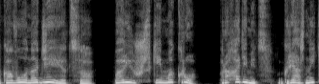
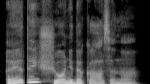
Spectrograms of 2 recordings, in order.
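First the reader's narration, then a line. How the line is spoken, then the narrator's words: Feigned indifference. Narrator (Russian): искусственно равнодушным тоном сказала хозяйка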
